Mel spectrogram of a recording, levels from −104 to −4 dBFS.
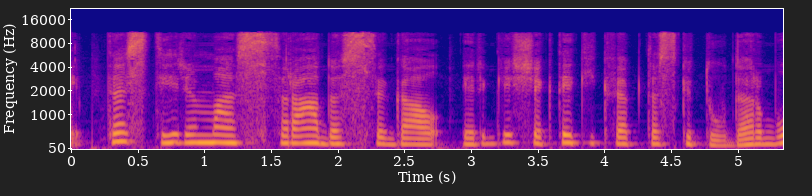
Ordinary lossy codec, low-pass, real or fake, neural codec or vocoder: MP3, 64 kbps; 10.8 kHz; real; none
